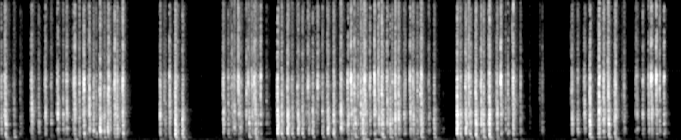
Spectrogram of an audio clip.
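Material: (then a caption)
Plastic. Fingertips type steadily on a black, backlit plastic mechanical keyboard with clicky switches. Fast, bright clicks arrive in dense bursts separated by short pauses. The keystrokes are sharp and short, with little low-end body.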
